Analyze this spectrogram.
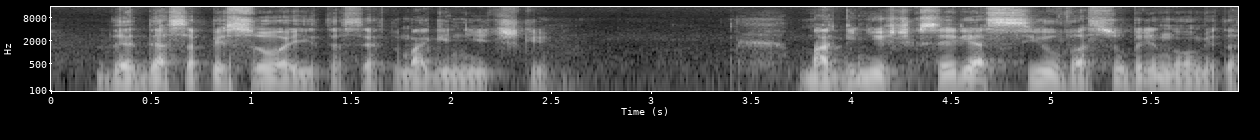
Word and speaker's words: Magnitsky: A Magnitsky, Magnitsky, Magno, para não esquecer a palavra Magnitsky, eu pensei Magno, pronuncio Magni e coloco sticky, Magnitsky, tá certo?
